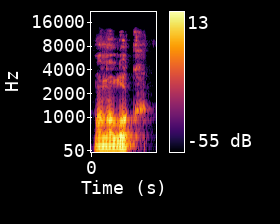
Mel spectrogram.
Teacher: vurğu O-ya düşdüyü üçün o deyə də tələffüz olunur.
